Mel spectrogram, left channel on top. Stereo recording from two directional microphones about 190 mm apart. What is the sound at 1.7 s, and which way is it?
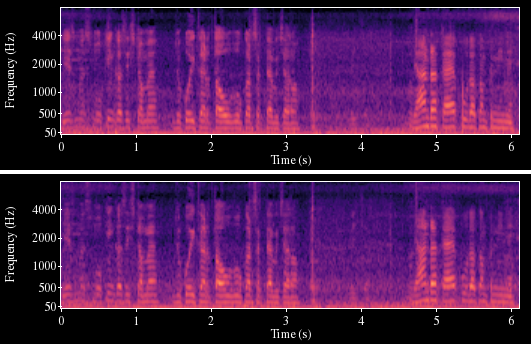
Speech, 30° right (ahead or behind).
